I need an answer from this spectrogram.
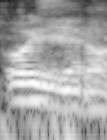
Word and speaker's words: ozero: No, it's Voizera, but Ozero.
